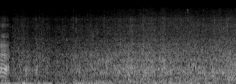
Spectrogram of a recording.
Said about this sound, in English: Wind has picked up a bit. Yeah, still a lot of swell.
